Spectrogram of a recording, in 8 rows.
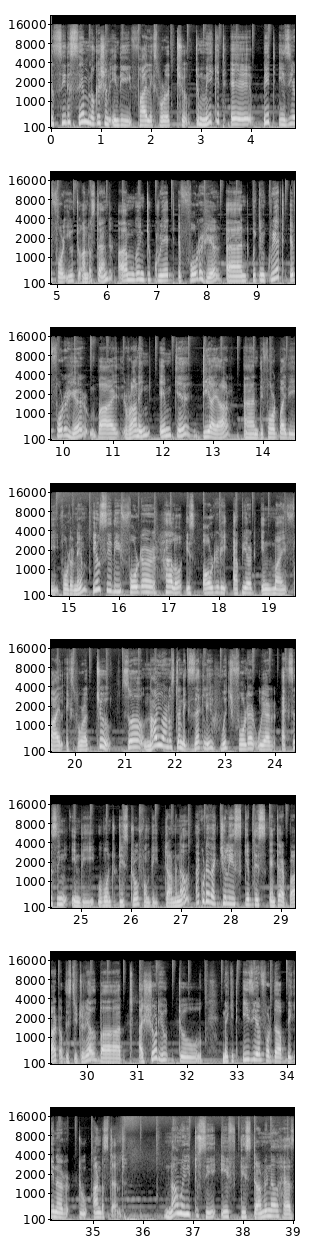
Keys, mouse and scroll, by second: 0.9 click, 3.0 click, 4.4 click, 11.4-14.9 typing, 18.6 click, 20.7 click, 21.5 click, 28.8 click, 36.2 click, 36.2 scroll down 8, 36.7 click.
